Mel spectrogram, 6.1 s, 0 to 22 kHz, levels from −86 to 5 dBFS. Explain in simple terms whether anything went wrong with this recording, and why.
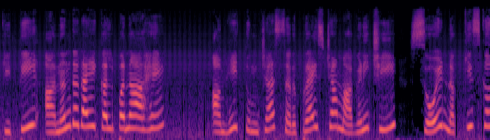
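Yes, something went wrong. Throughout the clip, under the speech, there is computer activity noise: a faint buzzy, chirpy rattle pulsing roughly seventy times a second, well below the speech. The computer's own workload, such as the processor or mouse, is disturbing the ground wire the audio circuit shares. Unlike steady mains hum, this buzz follows what the computer is doing, not the speech or the electricity supply.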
